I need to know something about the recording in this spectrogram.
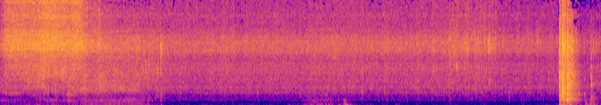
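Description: Ground turkey and vegetables sizzling in a hot skillet, loudest for the first couple of seconds and then settling to a steady low sizzle, with a small knock about halfway. Near the end, a short loud burst of hissing as half a cup of water goes into the hot pan.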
